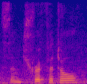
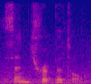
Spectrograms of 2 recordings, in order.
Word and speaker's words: centripetal: because of centripetal force a lot of people incorrectly put an F in here when they say it it's not it's not centrifical it's centripetal it's a very commonly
